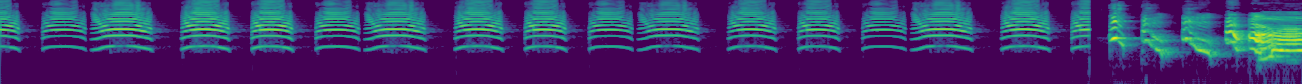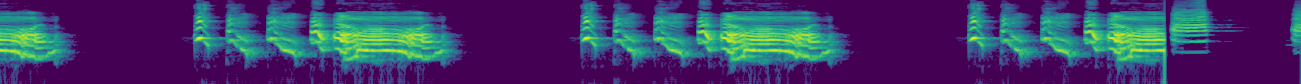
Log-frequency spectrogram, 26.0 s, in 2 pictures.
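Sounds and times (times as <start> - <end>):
peacock calling: 0.0 - 11.0
dogs crying high: 0.0 - 13.7, 15.0 - 17.6, 18.8 - 21.4, 22.7 - 24.7.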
